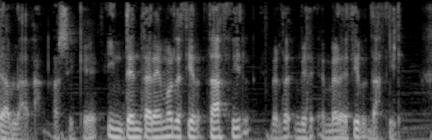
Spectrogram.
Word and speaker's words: Dácil: La primera es Dácil, con acento en la A.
